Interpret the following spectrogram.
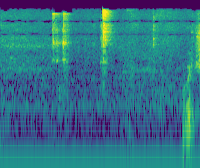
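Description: A few light clinks about half a second in, then a single sharp click about a second in: a Phillips screwdriver being picked up and handled.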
